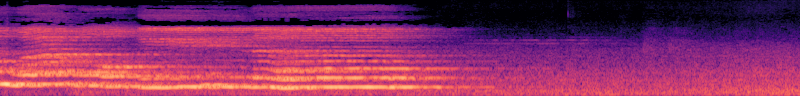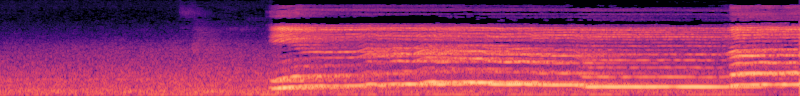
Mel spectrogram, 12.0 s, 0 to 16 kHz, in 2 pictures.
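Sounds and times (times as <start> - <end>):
girl chanting melodically: 0.0 - 3.6, 8.0 - 12.0.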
